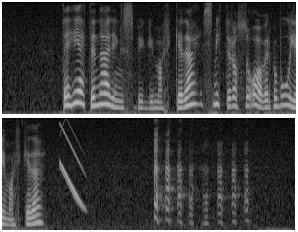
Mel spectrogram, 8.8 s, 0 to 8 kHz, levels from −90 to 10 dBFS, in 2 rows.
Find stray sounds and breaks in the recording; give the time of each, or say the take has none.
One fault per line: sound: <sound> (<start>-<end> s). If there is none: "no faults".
sound: chirp (5.3-5.7 s)
sound: laugh (6.7-8.2 s)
